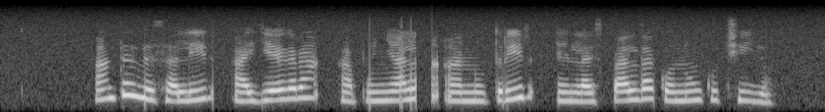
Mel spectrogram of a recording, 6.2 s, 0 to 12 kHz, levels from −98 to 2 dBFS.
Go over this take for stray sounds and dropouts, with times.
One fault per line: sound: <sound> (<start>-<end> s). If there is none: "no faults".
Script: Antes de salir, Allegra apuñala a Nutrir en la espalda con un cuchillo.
sound: dropout (3.1-3.2 s)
